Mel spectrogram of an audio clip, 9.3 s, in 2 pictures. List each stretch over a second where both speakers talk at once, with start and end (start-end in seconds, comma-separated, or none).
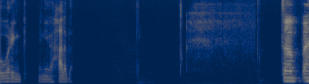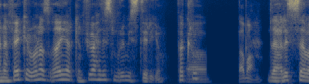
none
